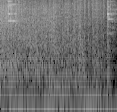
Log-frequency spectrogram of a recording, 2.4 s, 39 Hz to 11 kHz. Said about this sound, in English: they unholster their weapons and unleash a volley of 200 bullets.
